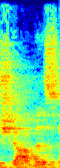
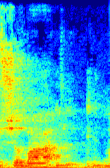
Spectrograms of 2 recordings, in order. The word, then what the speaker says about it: Shabbat: And in the Ashkenazi, that uh version without the dot in it also has an S sound. So, that's why you sometimes hear good shabbos. Anybody ever heard that? Instead of Shabbat, um that's the difference in the pronunciation of that letter.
